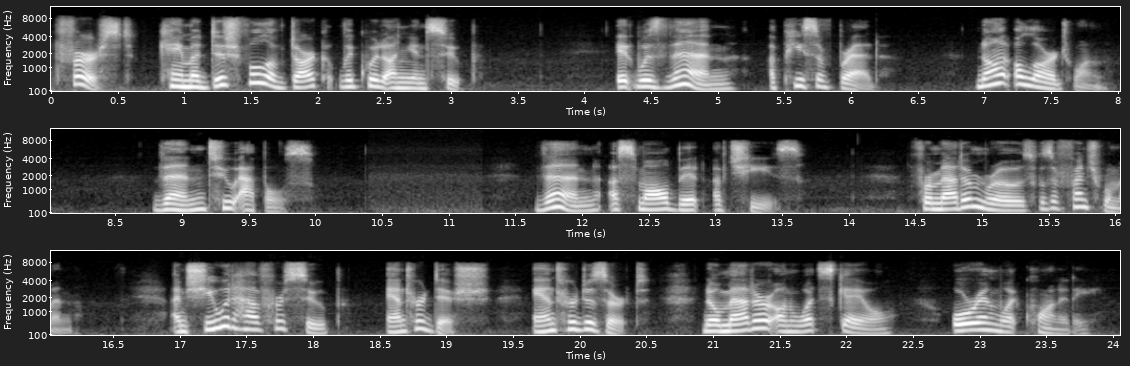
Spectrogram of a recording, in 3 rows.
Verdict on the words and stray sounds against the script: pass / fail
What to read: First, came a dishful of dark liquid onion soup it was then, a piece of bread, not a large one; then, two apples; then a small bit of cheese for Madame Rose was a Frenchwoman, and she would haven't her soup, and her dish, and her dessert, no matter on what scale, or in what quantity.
fail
